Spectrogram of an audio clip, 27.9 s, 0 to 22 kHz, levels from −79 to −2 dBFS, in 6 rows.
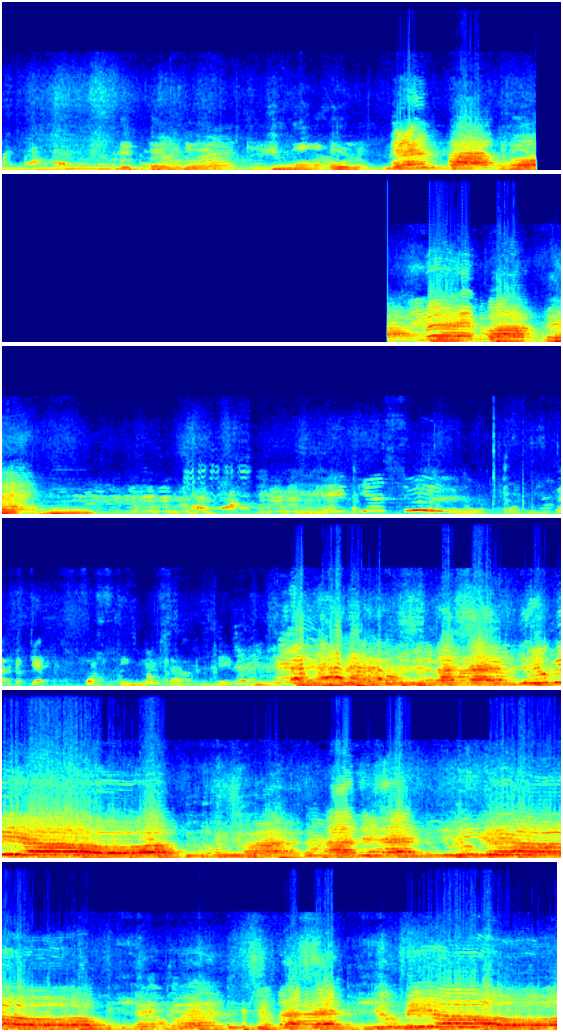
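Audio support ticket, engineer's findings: Hard clipping, throughout. Peaks cut flat, crackle on the loudest moments. Input pushed about 4 dB past what the converter or gain stage can pass, so only a small fraction of samples actually hit the ceiling. Squared-off tops throw harmonics up high, hence the grit. Fix is upstream: back off preamp gain before the ADC.

Audio dropout to silence, 4.45 s to 7.88 s. Sound stops dead mid-flow, about 3.42 s of silence, no room tone at all, then resumes. Whatever played in that window is gone. Likely a lost input: device unplugged, link dropping, or a mute toggled while the recorder kept writing silence. Check cabling and mute state around that point.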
